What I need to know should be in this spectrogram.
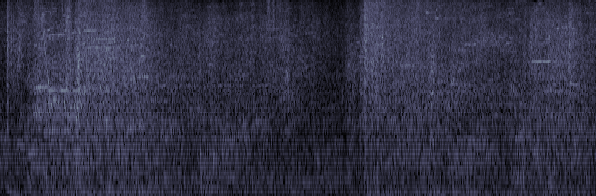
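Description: Spell effects whoosh and crackle in a fast game fight.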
